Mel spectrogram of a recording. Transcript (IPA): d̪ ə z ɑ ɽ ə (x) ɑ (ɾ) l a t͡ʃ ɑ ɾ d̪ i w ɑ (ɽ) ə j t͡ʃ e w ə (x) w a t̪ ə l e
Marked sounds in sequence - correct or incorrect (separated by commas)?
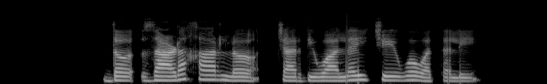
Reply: correct, correct, incorrect, incorrect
